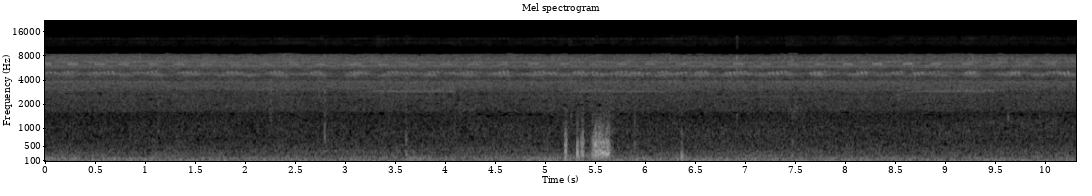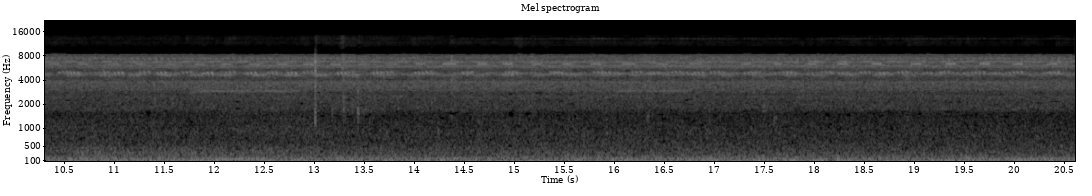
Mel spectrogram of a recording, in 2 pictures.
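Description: Steady chorus of insects trilling in two high, pulsing bands, with a brief cluster of knocks about five seconds in and a single softer knock a second later.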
